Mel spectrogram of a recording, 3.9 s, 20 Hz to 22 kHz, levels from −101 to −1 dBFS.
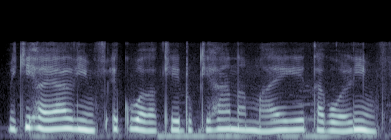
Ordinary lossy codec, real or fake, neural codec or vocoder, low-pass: MP3, 64 kbps; real; none; 7.2 kHz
